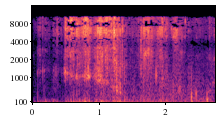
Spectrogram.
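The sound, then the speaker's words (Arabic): Loud crunching of a Herfy fried chicken fillet, crisp crackly bites and chewing bursts repeating irregularly for a few seconds, with no talking. “واحلى من هذا وهذاك قرمشة تشيكن فيليه من هيرثي”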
